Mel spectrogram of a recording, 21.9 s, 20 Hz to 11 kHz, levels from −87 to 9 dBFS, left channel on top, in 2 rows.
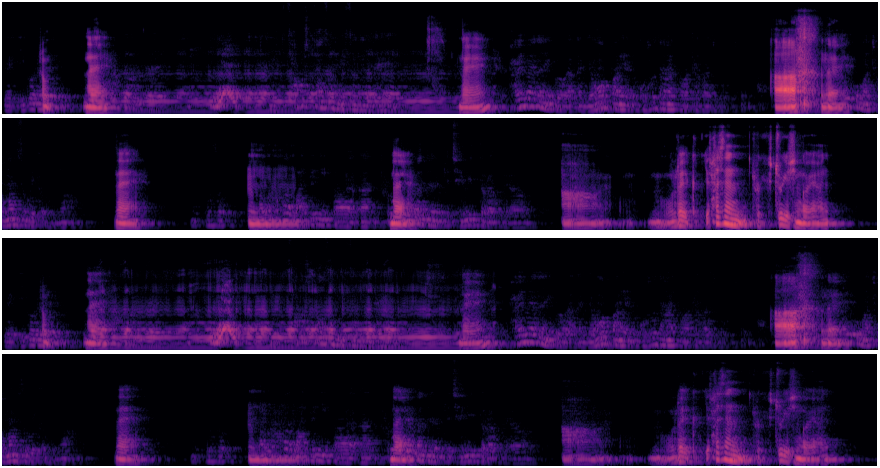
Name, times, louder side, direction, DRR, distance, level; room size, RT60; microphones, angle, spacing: voice 1, 0.0-2.1 3.3-5.0 6.3-9.5 10.4-11.8 13.3-13.8 14.1-17.6, left 1 dB, 30° left, 1.7 m, -57 dB
voice 2, 1.0-1.4 5.4-6.1 9.6-10.6 12.4-12.7 14.0-14.6 15.8-16.1 17.9-21.3, left 6 dB, 50° left, 0.4 m, -39 dB
sound 1, 1.1-6.2, right 5 dB, 55° right, 0.5 m, -51 dB
9.4 x 4.6 x 4.9 m
head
